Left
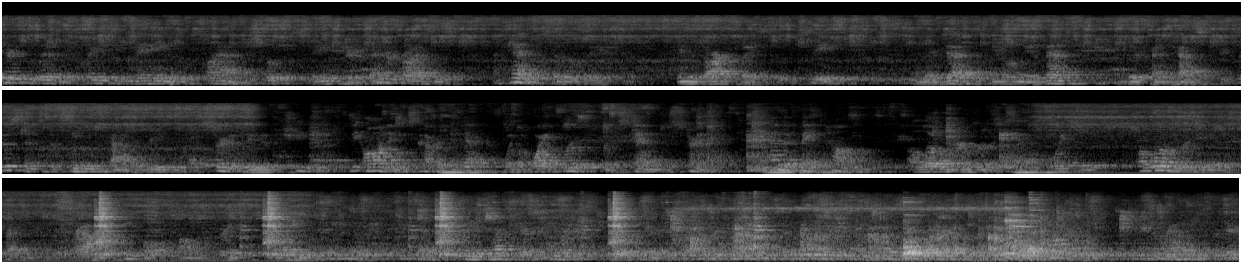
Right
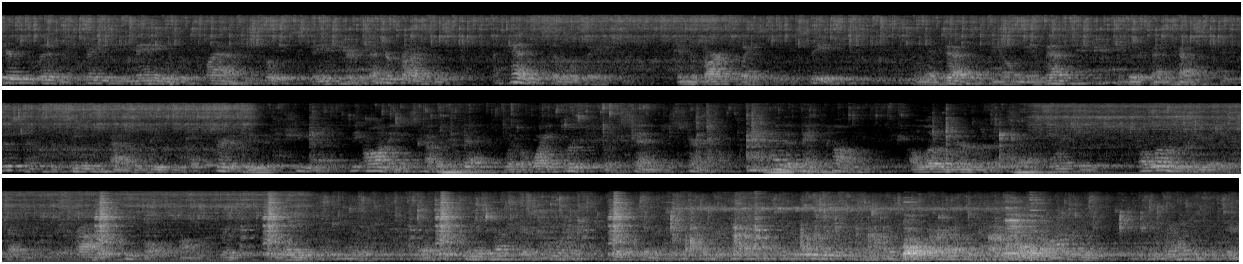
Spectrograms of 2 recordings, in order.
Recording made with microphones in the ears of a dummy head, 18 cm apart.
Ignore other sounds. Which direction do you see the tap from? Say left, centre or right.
right.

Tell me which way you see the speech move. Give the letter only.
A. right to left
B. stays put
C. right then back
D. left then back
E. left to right
A.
